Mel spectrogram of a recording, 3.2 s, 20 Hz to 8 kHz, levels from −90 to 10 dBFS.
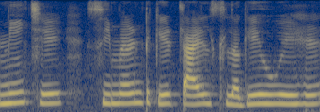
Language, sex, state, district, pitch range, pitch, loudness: Hindi, female, Uttar Pradesh, Budaun, 240-260 Hz, 250 Hz, -18 LUFS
